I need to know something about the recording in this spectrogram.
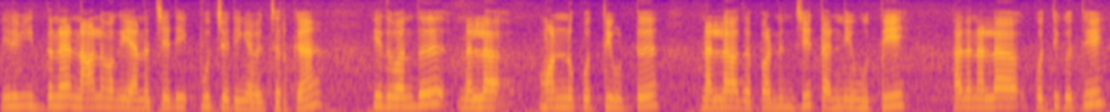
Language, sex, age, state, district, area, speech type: Tamil, female, 30-45, Tamil Nadu, Tiruvannamalai, urban, spontaneous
